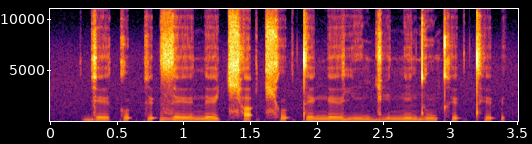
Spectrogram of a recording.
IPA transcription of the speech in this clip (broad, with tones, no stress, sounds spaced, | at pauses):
ɡ e˨ ɪ̯ k ʊ˦ ʔ k ɪ˦ ʔ z e˨ ɪ̯ n e˦˨ ɪ̯ t͡ɕʰ ä˦ ʔ t͡ɕʰ ʊ˦ ʔ t e˦˨ ŋ e˦˨ ɪ̯ j ĩ˦ ɡ i˨ n ĩ˦˨ d ũ˦ kʰ ɪ˦ ʔ tʰ ɪ˦ ʔ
